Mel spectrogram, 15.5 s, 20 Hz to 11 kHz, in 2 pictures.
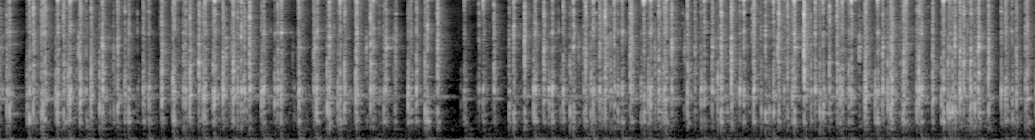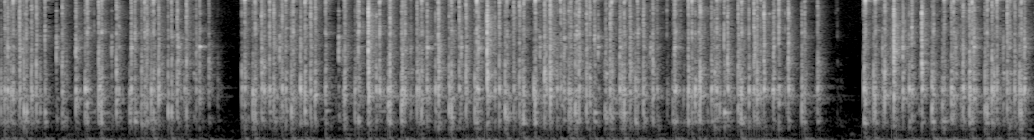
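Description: Both hands type continuously with their fingertips on a large vintage beige IBM 3278 beam spring keyboard with plastic keycaps and a metal case. It gives a dense stream of sharp, short clacks centered around 1.6 kHz with bright, high edges. Brief pauses fall near 3.4, 9.5 and 14 seconds.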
